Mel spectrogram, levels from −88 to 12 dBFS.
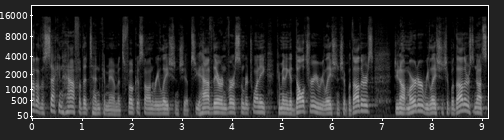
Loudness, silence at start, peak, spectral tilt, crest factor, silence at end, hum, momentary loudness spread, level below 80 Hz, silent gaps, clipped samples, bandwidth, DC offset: -31 LUFS; 0 s; -12 dBFS; -4 dB/octave; 20 dB; 0 s; none; 11 LU; -74 dBFS; none; under 0.1%; 16 kHz; under 0.1%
